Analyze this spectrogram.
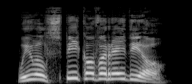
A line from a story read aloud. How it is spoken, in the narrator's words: he shouted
